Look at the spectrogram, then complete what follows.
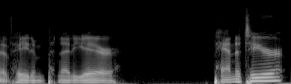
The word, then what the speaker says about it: Panettiere: Oh god, I bet it's like Panettiere, isn't it? Is it Panettiere? Panettiere. Okay, Sarah, you can't capitalize 2 syllables, or else you got to capitalize the one with the stress. Oh, you're capitalizing all of the syllables. Panettiere. Panettiere? Panettiere. That's a dumb way to say it.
